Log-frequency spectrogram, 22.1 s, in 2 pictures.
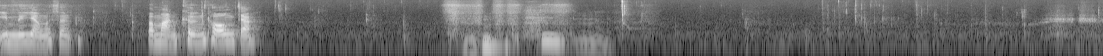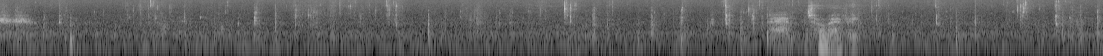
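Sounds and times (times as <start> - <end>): wet chewing and lip-smacking: 2.7 - 4.2, 8.2 - 10.4, 11.4 - 18.8, 19.7 - 22.0.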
